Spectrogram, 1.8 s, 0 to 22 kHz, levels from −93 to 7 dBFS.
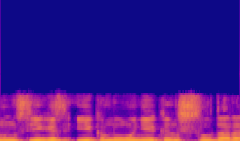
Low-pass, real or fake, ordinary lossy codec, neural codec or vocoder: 7.2 kHz; fake; Opus, 64 kbps; codec, 16 kHz, 4.8 kbps, FACodec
